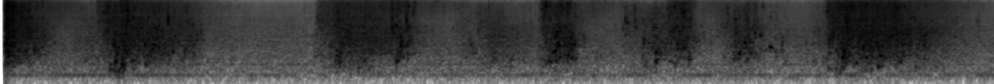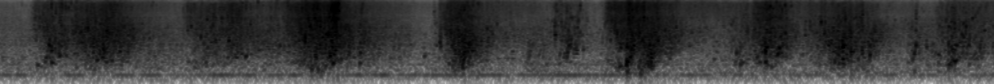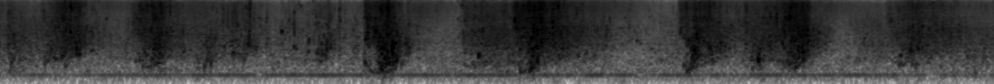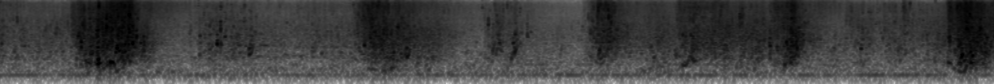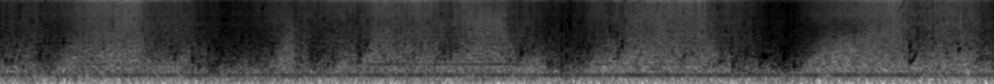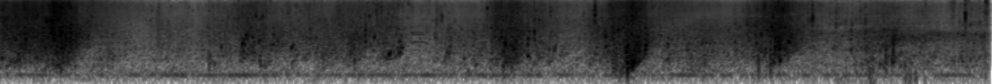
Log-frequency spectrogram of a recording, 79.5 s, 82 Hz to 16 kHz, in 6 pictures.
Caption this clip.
Waves on a gravel lakeshore - recorded at the Bodensee (Lake Constance)
Small regular waves falling on the gravel lakeshore of the Bodensee (Lake Constance), which is the largest lake in Germany. This lake is so large that - as you can hear - it has some 'real waves', which sound very relaxing :)
Recorded on an iPhone 7, Aug. 2017.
